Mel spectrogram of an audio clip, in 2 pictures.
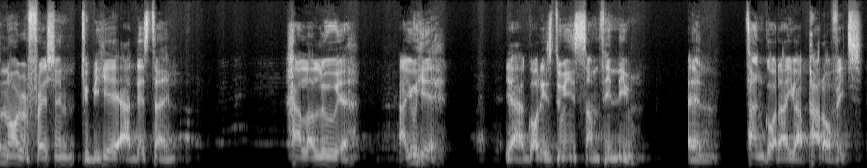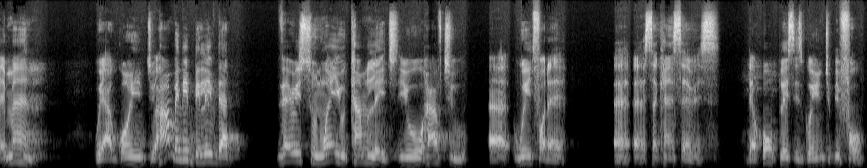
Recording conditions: large echoing room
